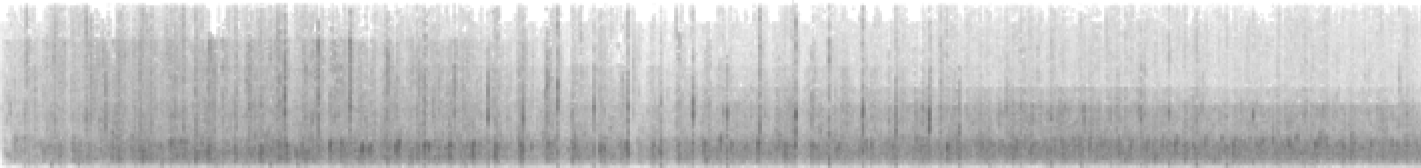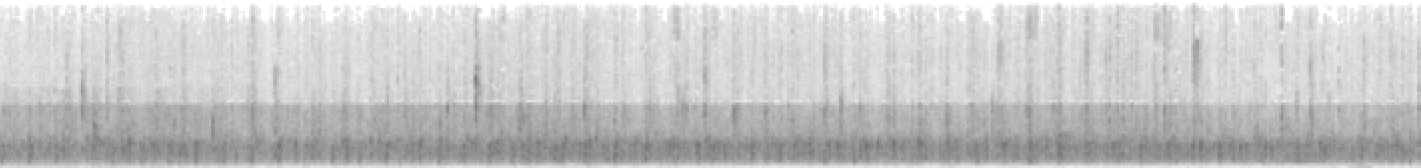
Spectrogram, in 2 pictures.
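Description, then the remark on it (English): Sustained applause from a large crowd welcoming an introduced guest, steady and loud for nearly half a minute, with dense clapping and no voices standing out above it. “Join me in a round of applause for Nancy Reagan.”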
